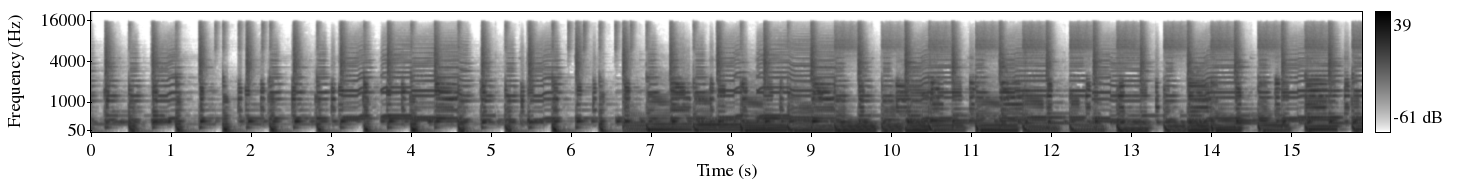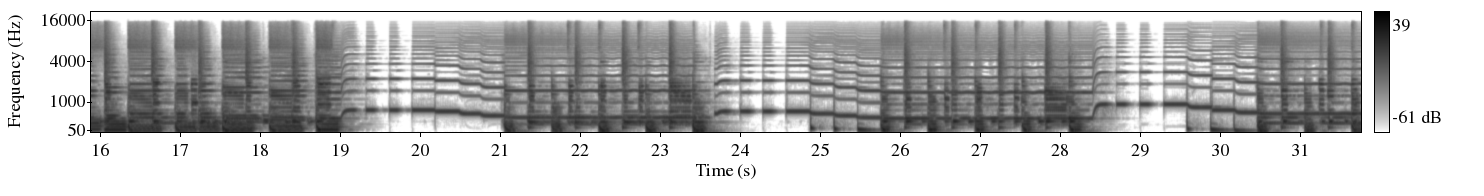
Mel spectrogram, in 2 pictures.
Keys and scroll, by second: 14.6 super+d, 28.4 super+d, 29.9 super+d, 30.0 super+d, 30.2 super+d.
